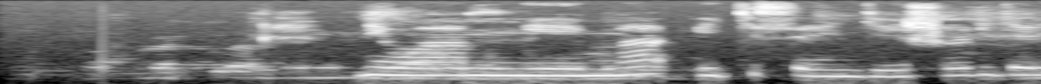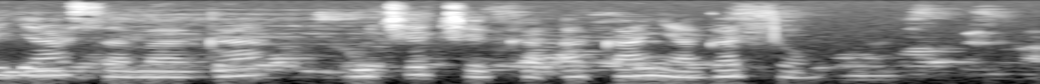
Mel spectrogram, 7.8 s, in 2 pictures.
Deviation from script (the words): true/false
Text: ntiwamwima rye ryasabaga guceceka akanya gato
true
